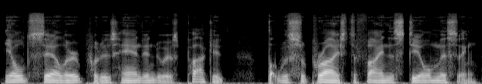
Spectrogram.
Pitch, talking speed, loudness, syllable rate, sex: 85 Hz, 210 wpm, -17 LUFS, 5.3 syllables/s, male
